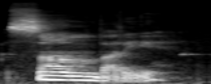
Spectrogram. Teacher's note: In somebody, both the first part of the word, some, and the second part of the word, bud, have the vowel schwa. So both of those have the same sound.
